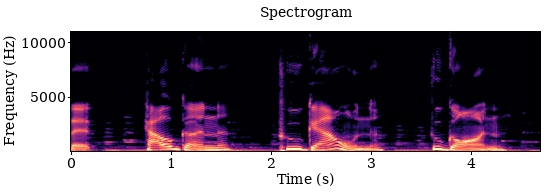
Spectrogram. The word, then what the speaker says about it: Kougaon: thing from that video is his name is pronounced Kougaon. Oh my god. You didn't know? How did you used to say it? With his name, I wonder all the types of ways people have said it. Kougaon.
